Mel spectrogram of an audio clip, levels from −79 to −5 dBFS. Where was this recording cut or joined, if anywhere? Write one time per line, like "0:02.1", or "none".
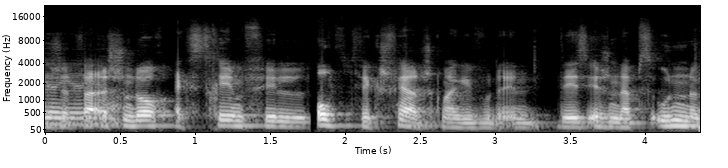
0:01.8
